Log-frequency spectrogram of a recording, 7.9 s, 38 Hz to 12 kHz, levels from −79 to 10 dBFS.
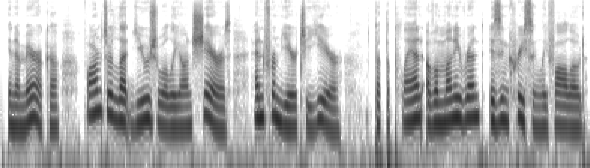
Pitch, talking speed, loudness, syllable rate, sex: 180 Hz, 175 wpm, -16 LUFS, 5.5 syllables/s, female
